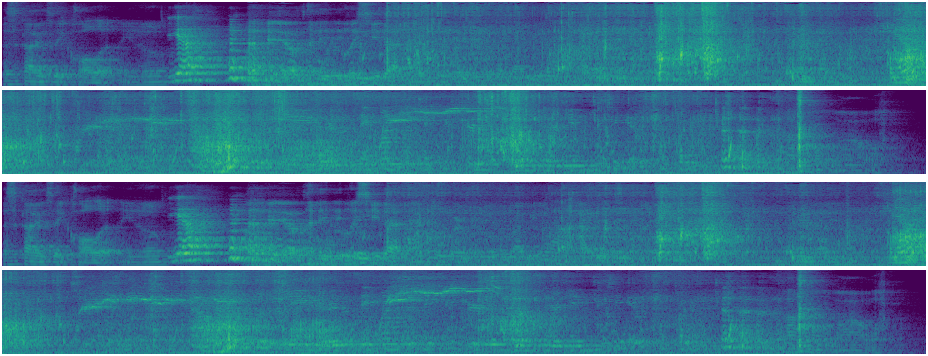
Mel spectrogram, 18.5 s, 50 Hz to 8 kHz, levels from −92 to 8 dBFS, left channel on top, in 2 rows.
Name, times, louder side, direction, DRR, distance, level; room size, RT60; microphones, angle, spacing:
voice 1, 0.0-1.6 2.4-10.8 17.1-18.1, right 1 dB, 15° right, 3 dB, 0.6 m, -43 dB
voice 2, 1.6-3.7 8.9-9.1 11.1-15.6 16.0-16.1 16.4-16.9, equal, 65° left, -2 dB, 2.3 m, -33 dB
sound 1, 2.5-17.3, left 6 dB, 35° left, 0.4 m, -30 dB
sound 2, 8.4-14.6, right 2 dB, 40° right, 1.1 m, -34 dB
14.0 x 5.2 x 4.2 m, 1.4 s
head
